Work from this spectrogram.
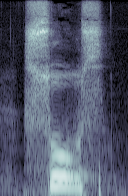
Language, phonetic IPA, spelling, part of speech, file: Ukrainian, [ˈsɔʊs], соус, noun, Uk-соус.ogg
- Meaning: sauce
